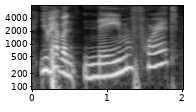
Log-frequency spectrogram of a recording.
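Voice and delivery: put-on a kid's eager voice; boy voice. Narrator voices kid Noah.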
